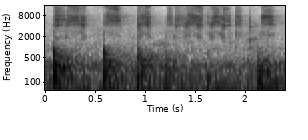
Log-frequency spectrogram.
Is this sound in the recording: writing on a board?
yes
